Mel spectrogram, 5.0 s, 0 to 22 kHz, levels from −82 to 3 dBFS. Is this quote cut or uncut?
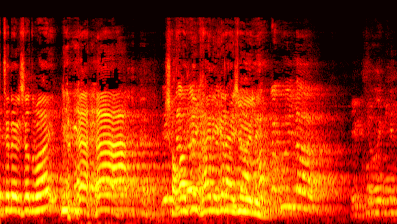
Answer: uncut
